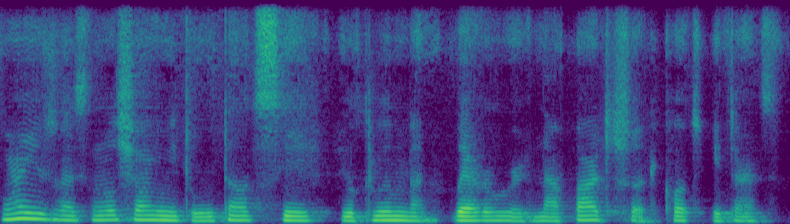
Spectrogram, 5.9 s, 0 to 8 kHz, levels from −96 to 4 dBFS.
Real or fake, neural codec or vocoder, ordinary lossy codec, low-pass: fake; codec, 16 kHz, 0.5 kbps, FunCodec, trained on Chinese and English, 25 frames a second; none; none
